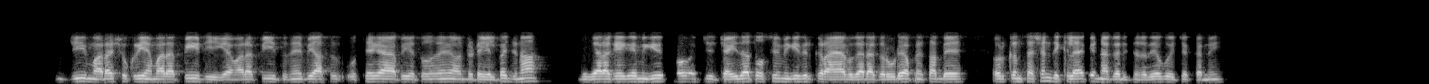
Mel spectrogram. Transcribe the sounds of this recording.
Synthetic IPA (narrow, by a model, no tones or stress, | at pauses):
d͡ʒiːmaːɾaːʃʊkɾijɛːmaːɾaːpiːʈʰiːkɛːmaːɾaːpiːt̪ʊsẽːpiəsʊt̪ʰːeːɡaːpit̪ʊsẽːɖɪʈeːlpeːd͡ʒɪnãː | ʋəɡɛːɾaːkeːɡeːmɪ̃ɡipot͡ʃaːiːd̪aːt̪oːsĩːmɪ̃ːɡiːpʰɪɾkəɾaːjaːʋəɡɛːɾaːkəɾuːɽeoːəpneːsabeː | oːɾkənsɛːʃənd̪ɪkʰlaːɛːkenãːk̬əɾiːsəkd̪eːɦoːkoːiːt͡ʃəkːəɾnĩː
